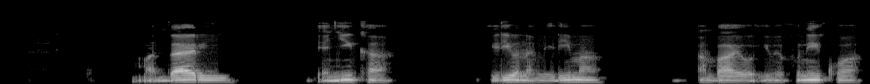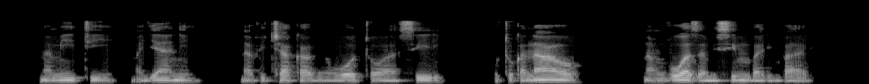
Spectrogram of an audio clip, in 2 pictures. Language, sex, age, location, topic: Swahili, male, 25-35, Dar es Salaam, agriculture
